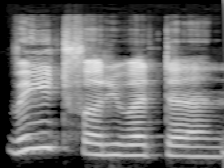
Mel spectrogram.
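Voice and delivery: very slow, clear classroom English; slow model phrase. Shown as a demonstration. Teacher modelling the phrase for Telugu students, slow and clear. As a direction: spell it out slowly for learners. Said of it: "మీ వంతు కోసం వేచి ఉండండి".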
